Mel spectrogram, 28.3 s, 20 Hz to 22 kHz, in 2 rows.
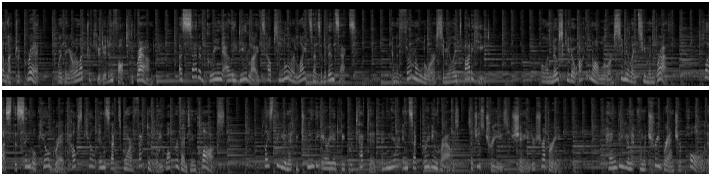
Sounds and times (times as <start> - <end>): Speech: 0.0 - 3.0, 3.6 - 7.1, 7.8 - 9.8, 10.8 - 13.4, 14.0 - 18.6, 19.4 - 25.4, 26.2 - 28.2
Music: 0.0 - 28.2.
